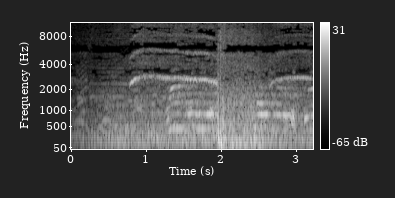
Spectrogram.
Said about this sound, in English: Started throwing what seemed like flash grenades. There were loud bangs and we ran away.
